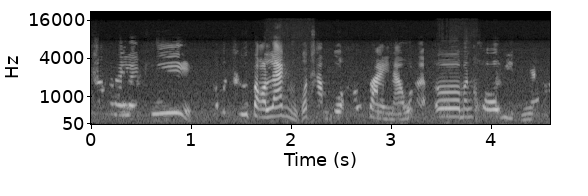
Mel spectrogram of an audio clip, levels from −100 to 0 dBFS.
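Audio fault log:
0.00–0.99 s, 1.21–1.70 s, 2.23–3.38 s and 3.91–4.59 s, speech suppressed in double talk: the echo canceller was likely caught with both sides talking at once and could not tell the near talker from the loudspeaker echo, so it pulled the whole microphone signal down. The talker's speech sinks by around 10 dB in these stretches and by around 15 dB in the last one, which runs to the end.
0.31–0.35 s, 0.57–0.76 s and 1.05–1.53 s, other side's voice leaking through: the far end's audio, played out of the loudspeaker, was likely not fully cancelled before the microphone signal was sent on. A second, faint voice sits roughly 30 dB under the talker. It is a short scrap at 0.31 s, then longer pieces, the last lasting about half a second.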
